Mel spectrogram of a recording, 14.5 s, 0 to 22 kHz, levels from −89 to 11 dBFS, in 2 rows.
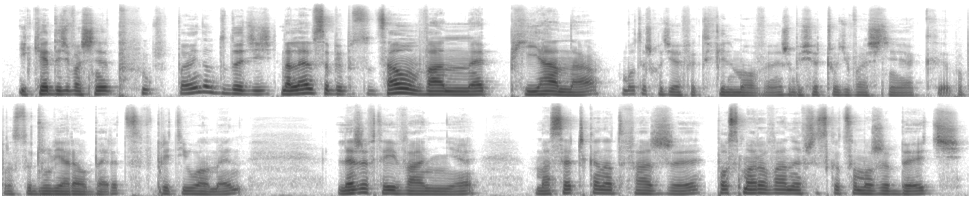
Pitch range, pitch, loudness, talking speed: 115-145 Hz, 130 Hz, -22 LUFS, 185 wpm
